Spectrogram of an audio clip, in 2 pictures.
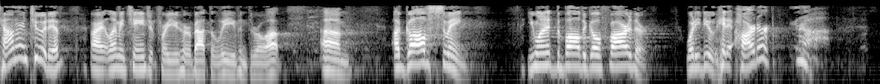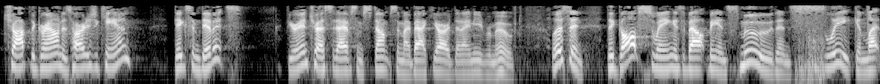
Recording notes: Midland Evangelical Free Church Sermon Audio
